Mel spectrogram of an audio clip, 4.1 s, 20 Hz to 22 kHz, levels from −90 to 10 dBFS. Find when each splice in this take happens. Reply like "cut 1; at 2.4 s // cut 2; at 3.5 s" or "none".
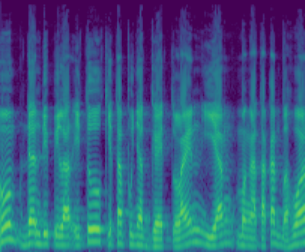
none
